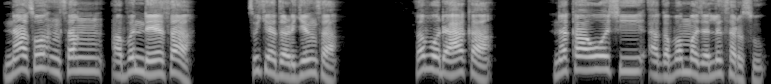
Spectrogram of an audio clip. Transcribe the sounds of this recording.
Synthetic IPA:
na˦soː˦ʔɪ˨nsɐ˦ŋʔa˨bɪ˦nda˨ja˦sa˦˨ | sʊ˦kʲeː˨zɐ˨ɾɡʲɪ˦nsa˨ʔ | sɐ˦boː˨da˨ha˦ka˨ | na˦kaː˦woː˦ʃi˦ʔa˨ɡɐ˨bɐ˦mːɐ˨d͡ʒɐ˨lɪ˦sɐ˨rsu˨ʔ

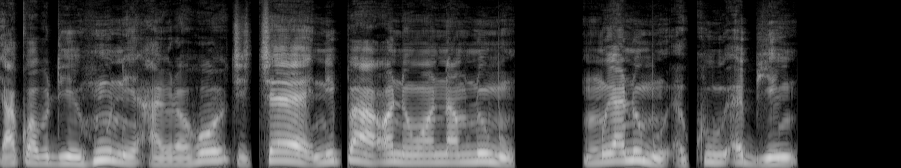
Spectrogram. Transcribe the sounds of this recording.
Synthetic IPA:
ja˦kʰɔ˨bdɪ˨e˨ɦũ˦nɪ̃˨ʔa˨ɥɪ˨ɾɛ˨ɦʊ˦t͡ɕʰɪ˨t͡ɕʰɛ˦nĩ˦pʰa˦a˨ɔ˦nɪ̃˨wɔ̃˦n˦nã˦mnʊ̃˦mũ˨ | m̩˦mʊ̃˦ja˦nʊ̃˦mũ˨ʔæ˨kʰu˦æ˦bi˨e˦ŋ

